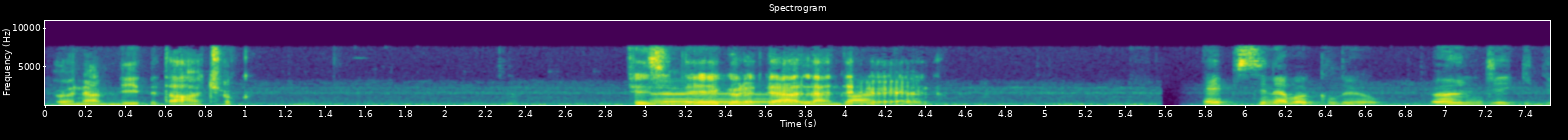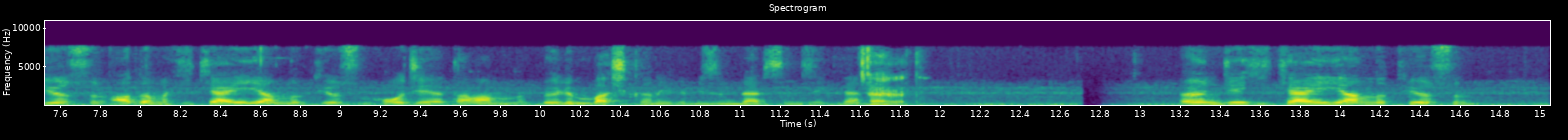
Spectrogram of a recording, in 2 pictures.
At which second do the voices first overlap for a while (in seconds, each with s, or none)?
3.0 s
